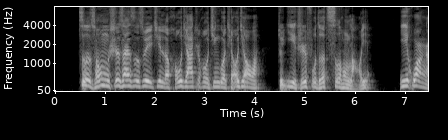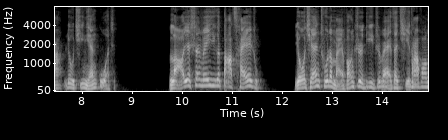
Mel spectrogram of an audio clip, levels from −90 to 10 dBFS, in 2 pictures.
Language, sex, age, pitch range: Chinese, male, 50-69, 110-170 Hz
